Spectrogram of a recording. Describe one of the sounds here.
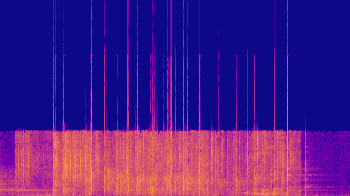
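A crowd claps and applauds loudly.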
